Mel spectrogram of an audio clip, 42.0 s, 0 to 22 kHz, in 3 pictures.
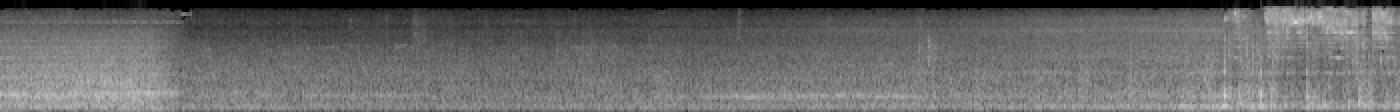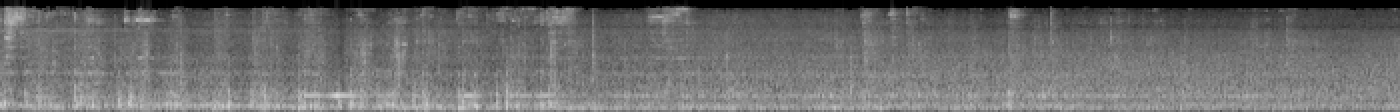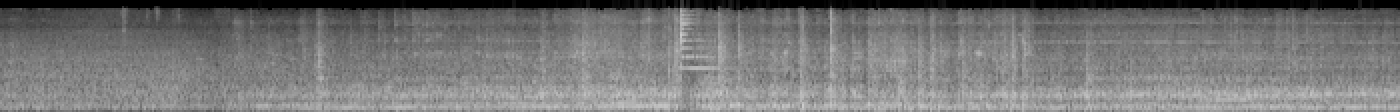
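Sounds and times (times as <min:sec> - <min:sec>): tram wheels clattering over rails: 0:08.8 - 0:42.0.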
